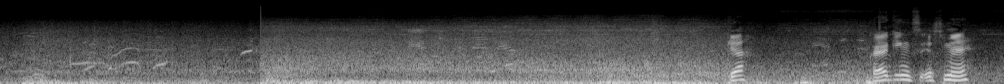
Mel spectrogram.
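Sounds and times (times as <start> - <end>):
beach surf: 0.0 - 10.0
wind rumbling on microphone: 0.0 - 10.0.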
